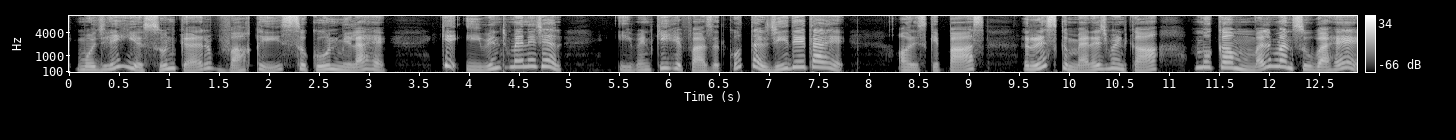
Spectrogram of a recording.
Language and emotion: Urdu, happy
